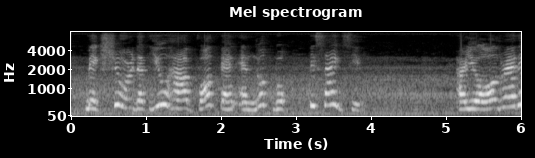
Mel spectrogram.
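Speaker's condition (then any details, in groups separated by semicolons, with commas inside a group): No condition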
